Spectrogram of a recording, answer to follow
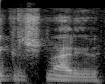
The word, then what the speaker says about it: कृष्ण: Repeat कर रहा हूं, make sure that your pronunciation is perfect. Perfect means correct होना चाहिए। हरे कृष्णा हरे राम राम हरे कृष्णा, किश किश निश निश नहीं होना चाहिए। वह नाम नहीं है, वो अपराध है।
